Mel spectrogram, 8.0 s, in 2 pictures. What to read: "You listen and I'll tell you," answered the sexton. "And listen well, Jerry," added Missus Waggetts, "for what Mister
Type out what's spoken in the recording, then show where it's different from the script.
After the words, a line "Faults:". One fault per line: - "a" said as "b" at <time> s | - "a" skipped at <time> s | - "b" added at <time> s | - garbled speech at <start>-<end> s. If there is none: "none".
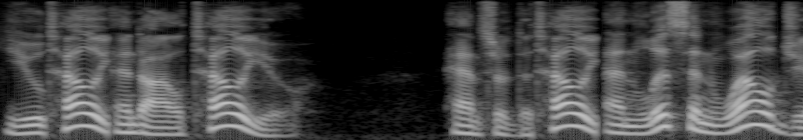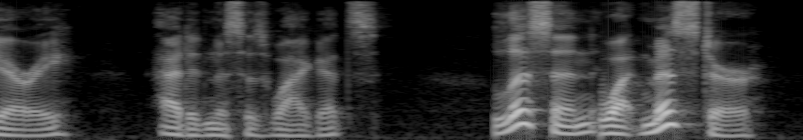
"You tell and I'll tell you," answered the tell. "And listen well, Jerry," added Missus Waggetts, "listen what Mister
Faults:
- "listen" said as "tell" at 0.2 s
- "sexton" said as "tell" at 2.7 s
- "for" said as "listen" at 6.5 s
